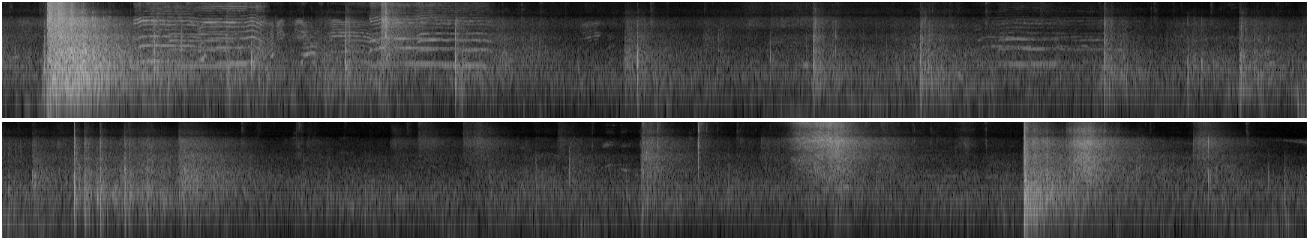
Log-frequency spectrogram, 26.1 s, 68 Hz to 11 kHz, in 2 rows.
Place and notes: River Spree, Kreuzberg, Berlin, Germany - NYE / Sylvester Celebrations Jan 1st 2017
Tens of thousands of people on the banks of the river Spree letting off fireworks to celebrate New Years Eve / Day. VERY loud / intense - a lot of fireworks!
Binaural recording direct to a Zoom HN4.
Some level adjustment and EQ made in Logic Studio.
1 January 2017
